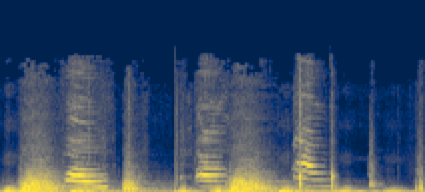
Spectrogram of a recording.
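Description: Three short, meow-like cries in cartoon cat voices, each bending up and down in pitch, over background music.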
